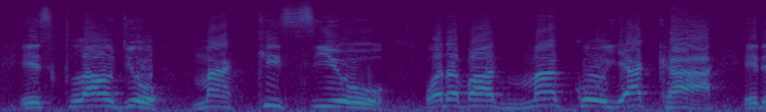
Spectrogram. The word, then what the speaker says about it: Marchisio: Manju to do kitsch let's say that Claudia mochi CEO is of course not left after calling my real name and of course correct pronunciation is Claudio Marchisio what about Marco Yakka it is not marco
